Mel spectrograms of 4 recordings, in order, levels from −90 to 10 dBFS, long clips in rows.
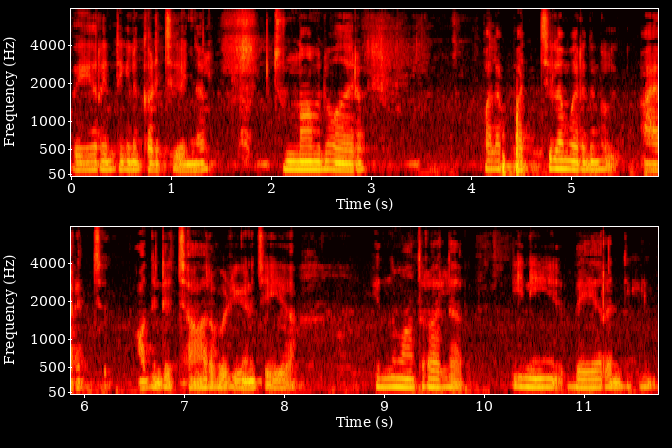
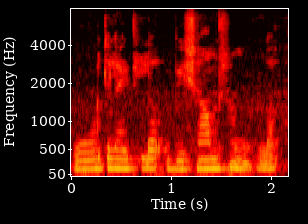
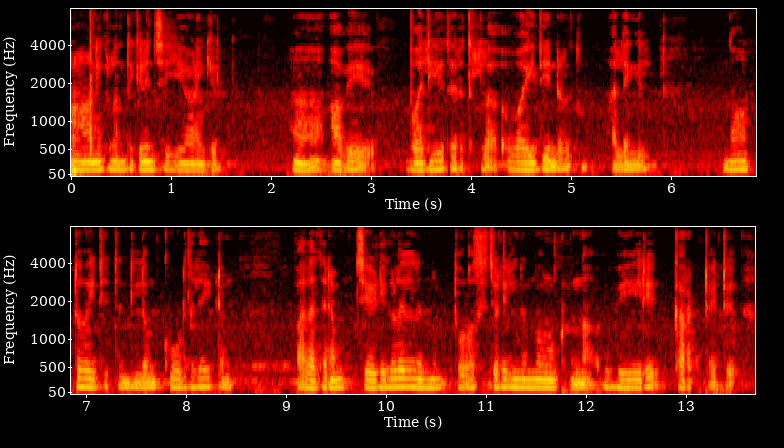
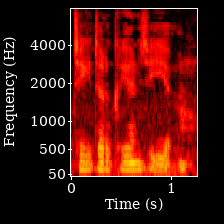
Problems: low volume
